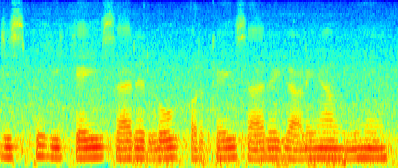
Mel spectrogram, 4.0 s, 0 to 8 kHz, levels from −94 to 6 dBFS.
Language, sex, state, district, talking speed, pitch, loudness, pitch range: Hindi, male, Arunachal Pradesh, Lower Dibang Valley, 165 wpm, 125 Hz, -15 LUFS, 120-130 Hz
